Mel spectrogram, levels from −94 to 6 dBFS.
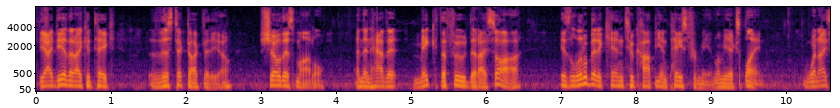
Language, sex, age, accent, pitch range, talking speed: English, male, 40-59, American, 105-135 Hz, 220 wpm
